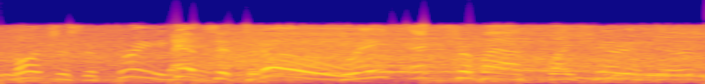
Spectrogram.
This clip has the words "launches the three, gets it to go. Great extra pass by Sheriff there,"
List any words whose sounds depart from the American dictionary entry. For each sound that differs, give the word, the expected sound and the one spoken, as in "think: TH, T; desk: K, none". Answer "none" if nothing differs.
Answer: pass: P, B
